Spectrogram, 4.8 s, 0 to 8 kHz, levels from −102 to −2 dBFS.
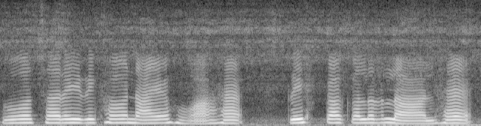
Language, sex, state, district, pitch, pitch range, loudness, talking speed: Hindi, female, Jharkhand, Palamu, 225 Hz, 205-230 Hz, -14 LUFS, 110 wpm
